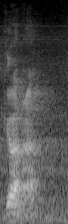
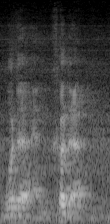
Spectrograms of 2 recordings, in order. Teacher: We have going to ending up as gonna, so that's preposition ending up as a schwa. We have would have ending up as woulda, so that's would have and could have ending up as woulda and coulda.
